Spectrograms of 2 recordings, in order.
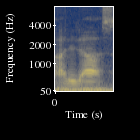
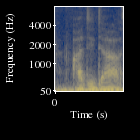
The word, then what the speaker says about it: Adidas: kind of blindly advertising Adidas sounds so much better than Adidas I know that's what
